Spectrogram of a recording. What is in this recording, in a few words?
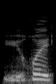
"yu4hui4", Chinese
